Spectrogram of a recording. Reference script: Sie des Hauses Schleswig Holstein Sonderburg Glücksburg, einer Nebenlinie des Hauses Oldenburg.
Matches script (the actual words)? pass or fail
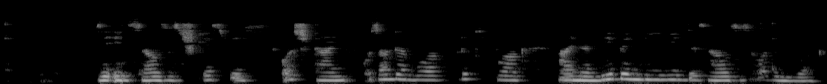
pass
